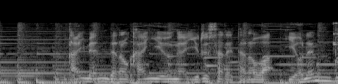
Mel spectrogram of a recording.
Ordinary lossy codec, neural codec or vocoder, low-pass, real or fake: none; none; 7.2 kHz; real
